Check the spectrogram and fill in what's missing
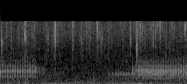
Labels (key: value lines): label: biophony, croak
recorder: SoundTrap 500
